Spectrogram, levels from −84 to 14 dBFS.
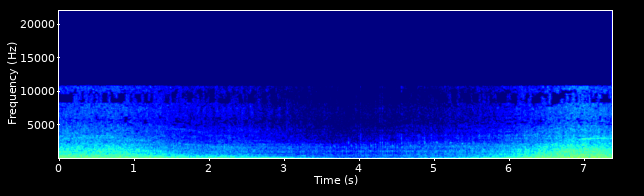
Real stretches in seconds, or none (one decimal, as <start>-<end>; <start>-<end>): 0.0-1.4; 2.4-6.0; 6.9-7.4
